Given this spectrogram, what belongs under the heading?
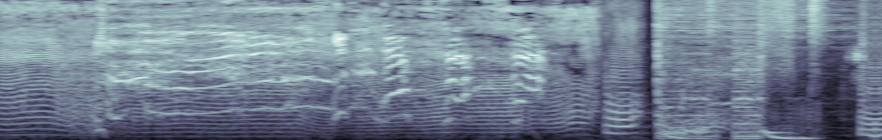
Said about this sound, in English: It's going to get smelly in here. Big fart, little fart, smelly fart. Big fart, little fart, smelly, smelly fart.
